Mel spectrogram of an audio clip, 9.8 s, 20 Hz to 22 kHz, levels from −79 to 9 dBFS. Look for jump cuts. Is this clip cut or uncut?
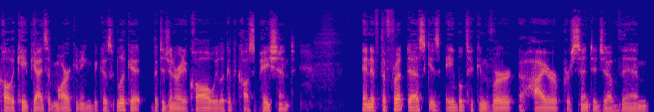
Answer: cut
